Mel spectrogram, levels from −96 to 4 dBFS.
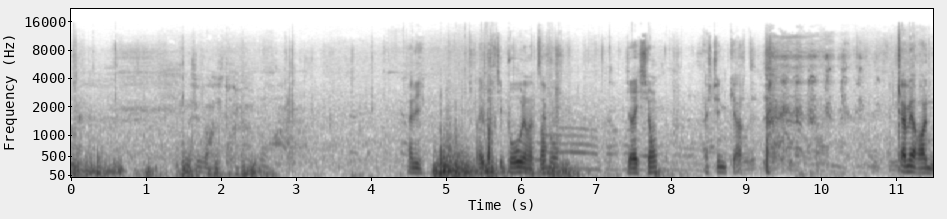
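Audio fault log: Nothing to log here; the audio comes through without a single fault to report.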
